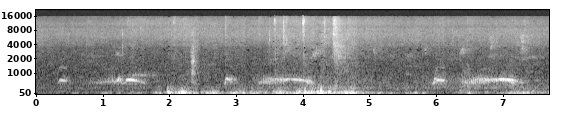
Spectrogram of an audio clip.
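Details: Rock dove on a farm giving soft, low coos, a short note followed by a longer drawn-out purring coo, repeated three times over several seconds above steady low rumbling background noise.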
